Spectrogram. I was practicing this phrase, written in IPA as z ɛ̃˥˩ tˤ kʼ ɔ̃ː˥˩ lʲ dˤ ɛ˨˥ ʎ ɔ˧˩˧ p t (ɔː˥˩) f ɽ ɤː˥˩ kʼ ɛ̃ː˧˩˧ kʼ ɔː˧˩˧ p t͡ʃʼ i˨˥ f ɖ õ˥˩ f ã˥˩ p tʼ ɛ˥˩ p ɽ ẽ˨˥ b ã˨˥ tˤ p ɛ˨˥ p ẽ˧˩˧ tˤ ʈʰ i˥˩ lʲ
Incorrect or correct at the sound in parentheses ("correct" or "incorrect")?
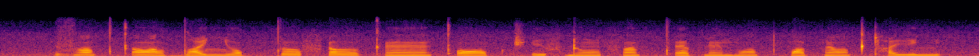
incorrect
